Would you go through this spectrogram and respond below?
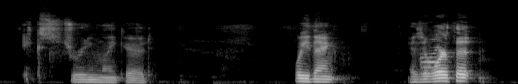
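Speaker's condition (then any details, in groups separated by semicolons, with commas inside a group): No condition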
